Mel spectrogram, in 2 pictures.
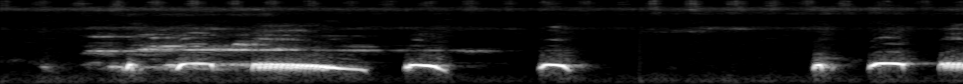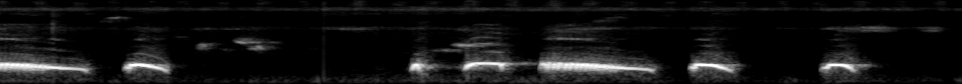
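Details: Vietnamese spotted dove giving three repeated coo phrases, each of quick arched notes, a long falling coo and two clipped closing notes, spaced about three seconds apart. Faint higher chirping sits behind the first phrase.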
